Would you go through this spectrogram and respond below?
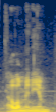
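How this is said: It is said the non-American way. "I think you pronounce it aluminium"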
